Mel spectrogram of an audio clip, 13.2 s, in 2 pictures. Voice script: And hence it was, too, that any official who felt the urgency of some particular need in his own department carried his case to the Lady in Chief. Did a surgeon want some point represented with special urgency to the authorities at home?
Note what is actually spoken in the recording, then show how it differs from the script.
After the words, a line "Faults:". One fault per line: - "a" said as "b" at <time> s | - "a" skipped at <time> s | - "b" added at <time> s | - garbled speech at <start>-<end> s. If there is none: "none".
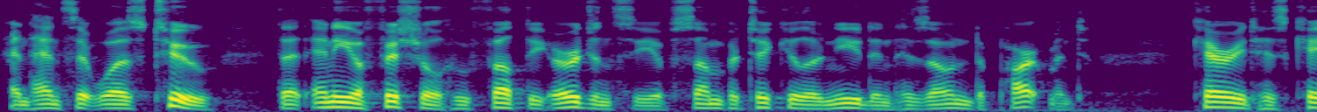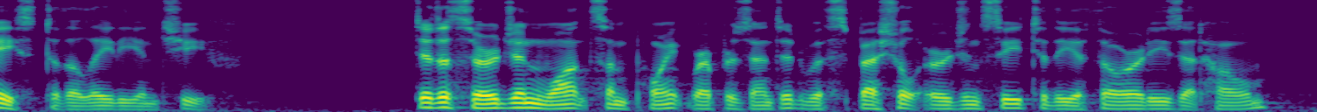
And hence it was, too, that any official who felt the urgency of some particular need in his own department carried his case to the Lady in Chief. Did a surgeon want some point represented with special urgency to the authorities at home?
Faults:
none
